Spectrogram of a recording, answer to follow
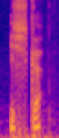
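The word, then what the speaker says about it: uisce: Yes, that's pronounced Ishka in Gaelic.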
